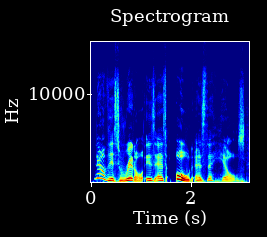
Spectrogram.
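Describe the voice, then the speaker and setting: A woman narrating a children's storybook aloud in an expressive, measured read-aloud manner. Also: medium pitch, no room sound, studio quality. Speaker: storybook reader.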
